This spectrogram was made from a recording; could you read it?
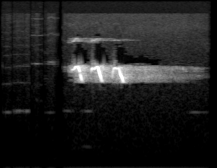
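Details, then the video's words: Wood sandpiper call used as a lure for bird trapping: one quick burst of three high, downslurred whistled notes, clean and without background noise. "SUARA BURUNG TRINIL SAWAH COCOK UNTUK MIKAT atau PIKAT"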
